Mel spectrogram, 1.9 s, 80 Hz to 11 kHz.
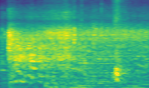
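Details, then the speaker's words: Nissan GX, QG16 engine, after repairing low fuel pressure and hard starting caused by a crushed fuel pump O-ring, improvised with fuel hose. A brief crank, then it catches cleanly into a smooth, even idle with no stumble: normal start. "Ayos. Suabe. Suabe. Parang nagdahilan lang. Okay na po."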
